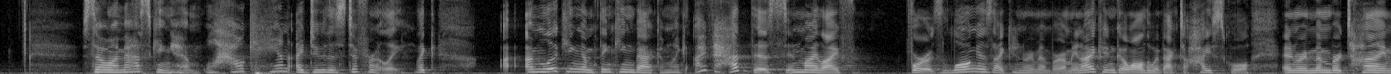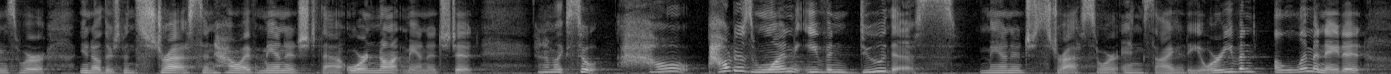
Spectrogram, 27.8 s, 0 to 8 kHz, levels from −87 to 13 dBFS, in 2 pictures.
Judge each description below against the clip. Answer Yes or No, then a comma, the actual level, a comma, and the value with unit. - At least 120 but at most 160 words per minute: No, average, 175 wpm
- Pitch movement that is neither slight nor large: No, wide, 5.8 semitones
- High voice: Yes, high, 210 Hz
